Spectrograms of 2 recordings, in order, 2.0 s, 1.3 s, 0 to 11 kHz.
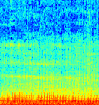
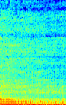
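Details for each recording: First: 1978 Honda XR75, first run after sitting since the late 1990s, before carb tuning: loud, buzzy single-cylinder rasp, uneven at idle, pulsing on throttle blips; runs rough through a noisy, raspy exhaust. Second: 1978 Honda XR75, not run since the late '90s, after carb tuning with replaced exhaust and air filter; small single thumps at a steady, even idle with a clean exhaust note, no knocks or misses, healthy running.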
